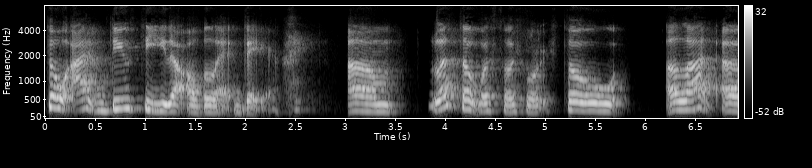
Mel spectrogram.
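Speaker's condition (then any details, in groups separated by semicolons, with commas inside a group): Cerebral palsy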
